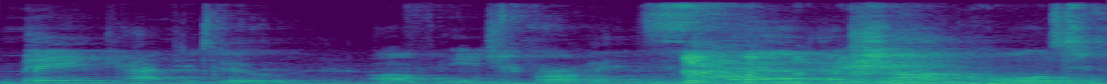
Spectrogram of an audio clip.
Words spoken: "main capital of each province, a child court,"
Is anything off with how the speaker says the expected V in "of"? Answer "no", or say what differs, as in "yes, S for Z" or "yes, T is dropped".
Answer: no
